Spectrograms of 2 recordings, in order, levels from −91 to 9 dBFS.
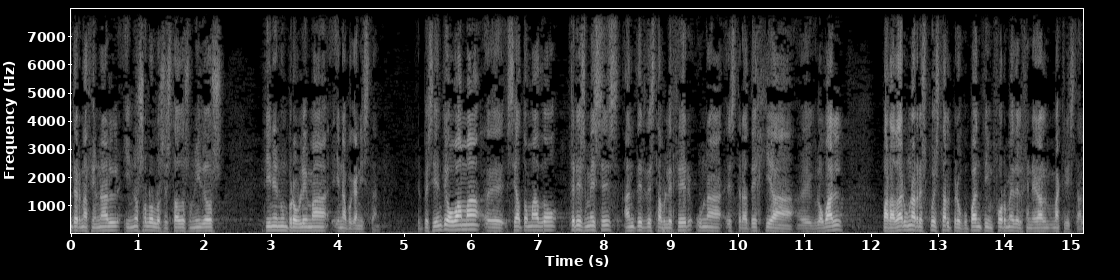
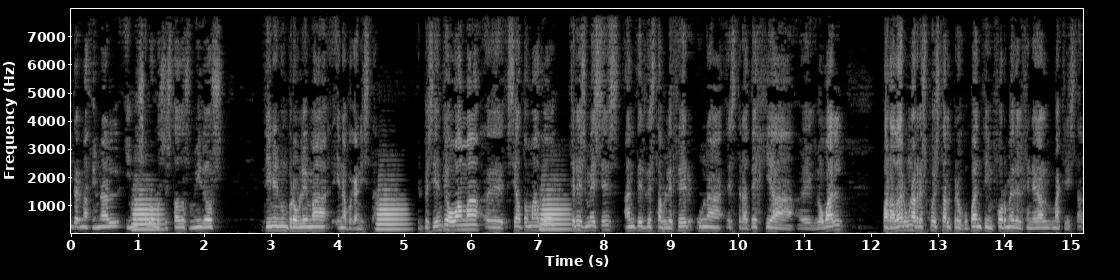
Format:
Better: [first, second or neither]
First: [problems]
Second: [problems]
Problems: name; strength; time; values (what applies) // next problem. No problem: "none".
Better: first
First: none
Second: noise reduction (classical method WPE with log-MMSE)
